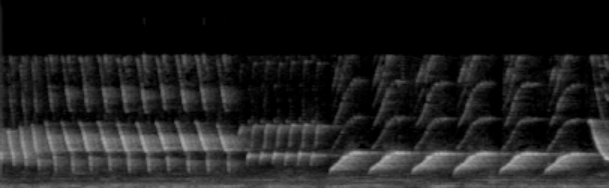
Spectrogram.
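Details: Canary training song for birds that won't sing: rapid high trill, then a run of rising, looping swept notes repeated about three times a second.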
